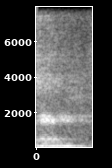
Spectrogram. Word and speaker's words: Her: My last name is pronounced hair spelled H E R.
